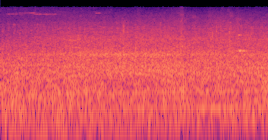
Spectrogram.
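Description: A car engine idles nearby.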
